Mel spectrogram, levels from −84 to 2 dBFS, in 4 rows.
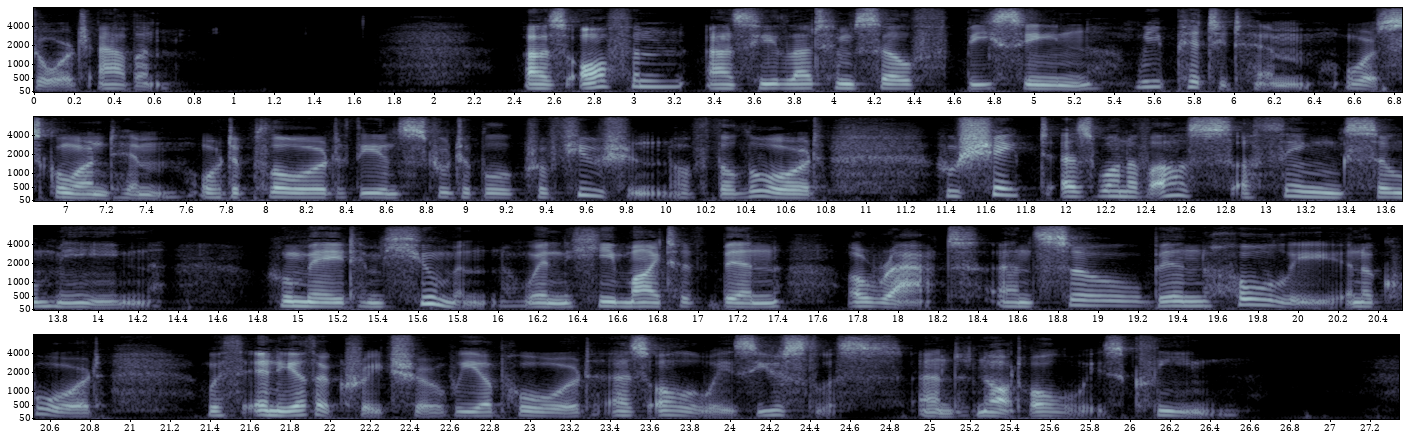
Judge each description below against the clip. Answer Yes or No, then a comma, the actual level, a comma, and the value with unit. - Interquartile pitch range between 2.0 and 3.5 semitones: Yes, average, 3.1 semitones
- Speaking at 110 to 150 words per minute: Yes, average, 140 wpm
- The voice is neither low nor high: Yes, medium, 150 Hz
